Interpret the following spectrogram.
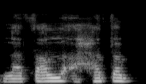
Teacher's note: لطل حطب، تا چونکہ حروف مستعلیہ میں سے موٹے حروف میں سے اس کو پر پڑھیں گے، اور با پہ کلکلا کبرا ہوگا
